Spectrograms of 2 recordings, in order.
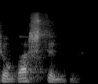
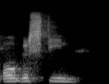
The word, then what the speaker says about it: Augustine: Saint Augustine. That's how the British, and that's how we learn to pronounce it. The Americans say Augustine. Anyway, it's wrong.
